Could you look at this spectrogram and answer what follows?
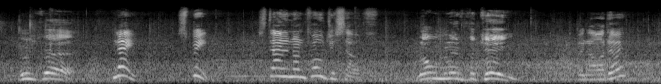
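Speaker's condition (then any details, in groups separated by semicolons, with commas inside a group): No condition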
